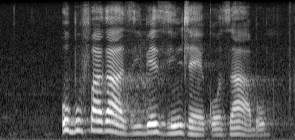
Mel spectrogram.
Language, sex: Zulu, male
